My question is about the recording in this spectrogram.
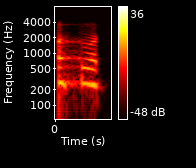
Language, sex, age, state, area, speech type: Sanskrit, female, 18-30, Assam, rural, conversation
